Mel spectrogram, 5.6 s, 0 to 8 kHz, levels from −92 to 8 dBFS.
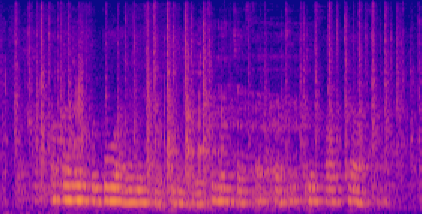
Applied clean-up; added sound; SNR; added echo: none; Livestock, farm animals, working animals; 10 dB; reverberation time 0.5 s.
